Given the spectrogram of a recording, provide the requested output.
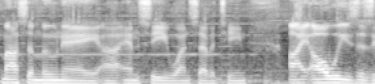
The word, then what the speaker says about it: Masamune: next little bit of story yeah it is pronounced Masamune MC 117 I always as a kid pronounced it Masamune and then I heard the pronunciation of Masamune and I was like okay I guess that's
